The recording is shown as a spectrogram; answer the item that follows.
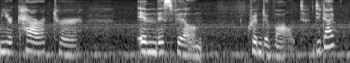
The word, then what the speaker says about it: Grindelwald: What do we expect from your character in this film, Grindelwald? Did I pronounce it correctly?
